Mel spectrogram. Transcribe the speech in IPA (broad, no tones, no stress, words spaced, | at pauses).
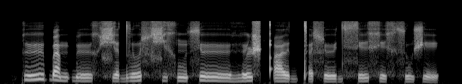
køːɓamɓøːxɕɐ dlʊɬɕɪxũ søː ɦøʂ qʼəːdtʼɐɬøːd sɪxexsuʃe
